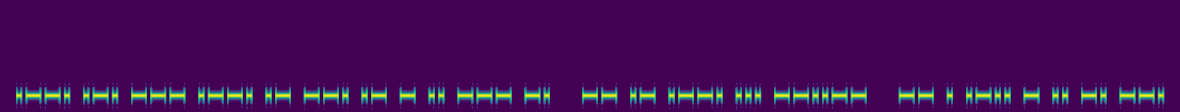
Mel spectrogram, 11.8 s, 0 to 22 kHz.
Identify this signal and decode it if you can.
Morse code, heard as a keyed tone, about 25 wpm, 600 Hz. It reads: PROPAGATION MAPS, MELTING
